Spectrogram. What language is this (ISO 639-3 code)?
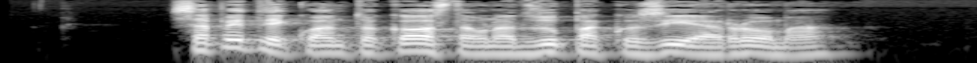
ita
